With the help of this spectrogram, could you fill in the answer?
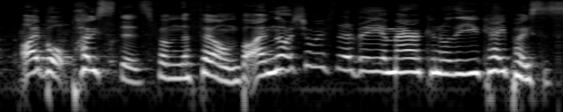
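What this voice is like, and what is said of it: British accent. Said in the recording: “because I'm British... I thought you were doing a Lake Bell accent”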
